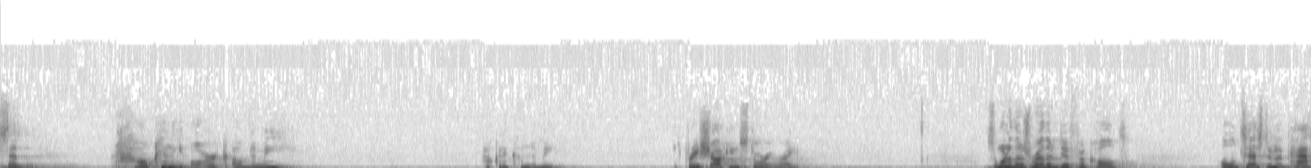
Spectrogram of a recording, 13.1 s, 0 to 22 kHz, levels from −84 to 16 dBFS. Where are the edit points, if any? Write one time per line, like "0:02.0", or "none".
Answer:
0:02.5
